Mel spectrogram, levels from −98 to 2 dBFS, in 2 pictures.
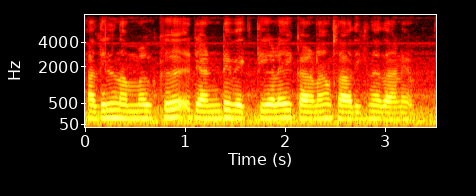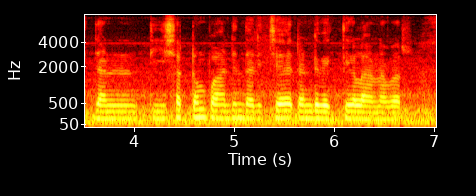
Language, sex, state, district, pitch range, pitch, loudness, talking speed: Malayalam, male, Kerala, Kollam, 145-155 Hz, 150 Hz, -16 LUFS, 110 wpm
